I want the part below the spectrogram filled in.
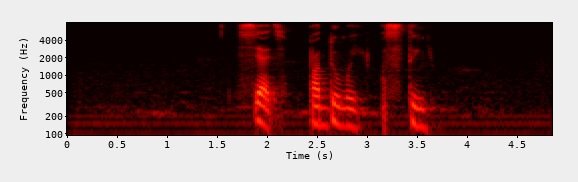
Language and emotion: Russian, angry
